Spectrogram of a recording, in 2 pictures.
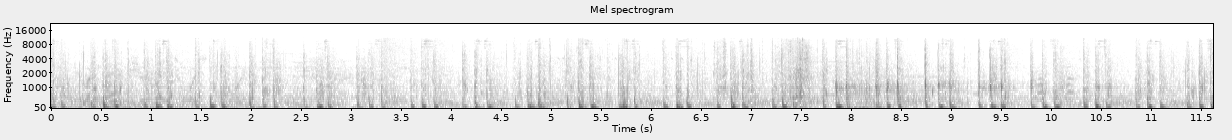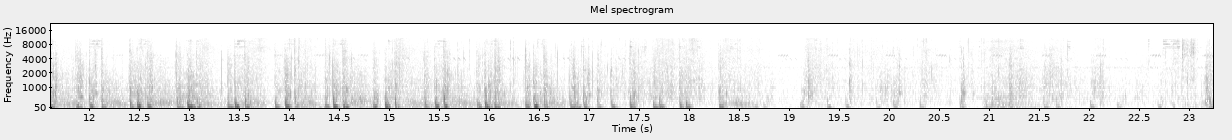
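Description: Horse hooves clip-clopping in Red Dead Redemption 2 during hard riding, a fast steady rhythmic gallop of close, clear hoofbeats that slows and fades near the end.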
